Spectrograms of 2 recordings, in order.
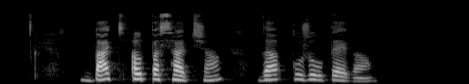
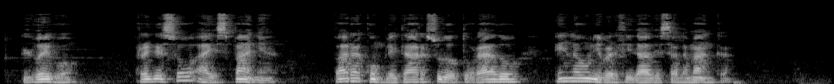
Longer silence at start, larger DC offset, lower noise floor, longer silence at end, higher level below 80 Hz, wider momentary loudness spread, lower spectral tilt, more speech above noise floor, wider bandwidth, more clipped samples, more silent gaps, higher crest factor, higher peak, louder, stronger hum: first, 0.8 s vs 0.25 s; neither; first, -82 dBFS vs -60 dBFS; about the same, 1 s vs 0.95 s; second, -80 dBFS vs -48 dBFS; first, 17 LU vs 12 LU; about the same, -4.5 dB/octave vs -5 dB/octave; first, 59 dB vs 40 dB; about the same, 11.5 kHz vs 11.5 kHz; neither; neither; about the same, 22 dB vs 20 dB; about the same, -2 dBFS vs -2 dBFS; second, -23 LUFS vs -20 LUFS; neither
